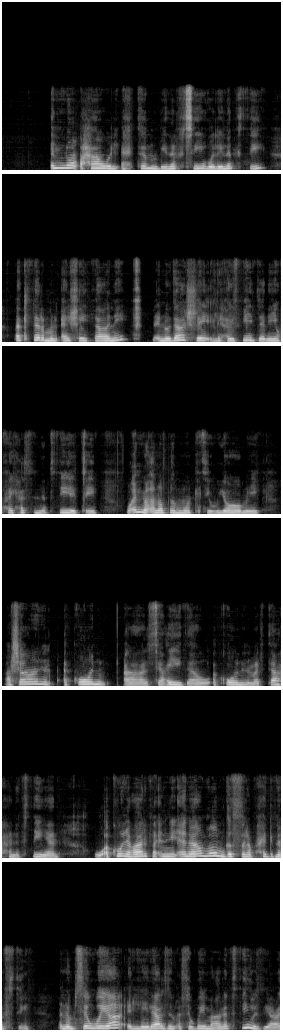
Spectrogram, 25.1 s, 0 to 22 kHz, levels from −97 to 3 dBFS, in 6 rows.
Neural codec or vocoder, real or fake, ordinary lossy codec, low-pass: codec, 24 kHz, 3 kbps, HILCodec; fake; none; 10.8 kHz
